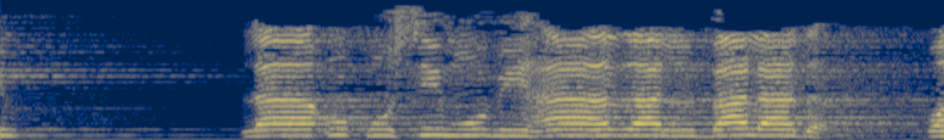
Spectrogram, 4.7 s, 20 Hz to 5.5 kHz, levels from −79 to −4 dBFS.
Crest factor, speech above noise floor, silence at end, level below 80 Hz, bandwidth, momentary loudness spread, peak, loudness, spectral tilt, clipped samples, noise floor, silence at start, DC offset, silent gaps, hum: 18 dB; 37 dB; 0 s; -72 dBFS; 5.4 kHz; 15 LU; -6 dBFS; -22 LUFS; -4.5 dB/octave; under 0.1%; -60 dBFS; 0 s; 0.2%; none; none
